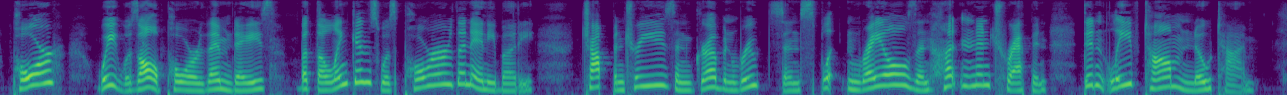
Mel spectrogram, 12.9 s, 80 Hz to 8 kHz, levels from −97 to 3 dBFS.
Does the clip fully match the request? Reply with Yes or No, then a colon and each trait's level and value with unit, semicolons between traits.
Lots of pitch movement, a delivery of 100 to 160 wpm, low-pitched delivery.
No: wide, 7.5 semitones; average, 145 wpm; high, 230 Hz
